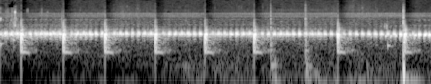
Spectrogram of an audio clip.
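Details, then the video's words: Evening frog and toad chorus at a reservoir facing a veranda: loud knocking notes with short low tails, spaced about every half second, over an unbroken high trilling wash from many callers. "A SINFONIA DOS SAPOS, RÃS E PERERECAS"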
